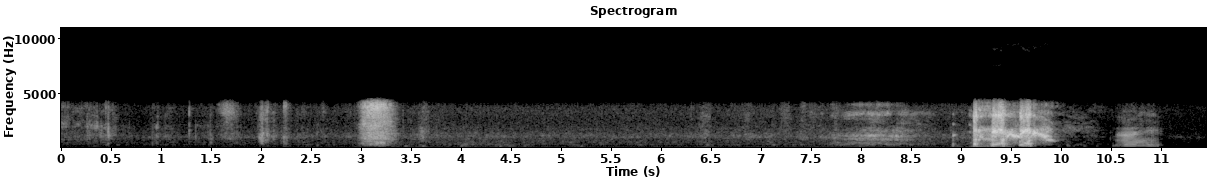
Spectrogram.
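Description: A person coughs several times: a short cough early on, then a loud, harsh double burst near the end followed by a softer final cough, over a steady low hum.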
